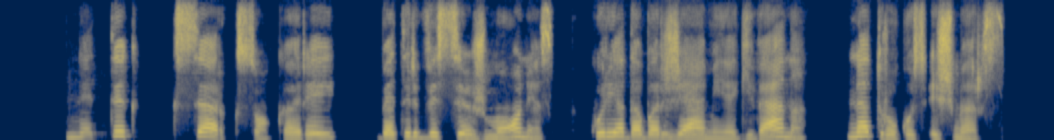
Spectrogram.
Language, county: Lithuanian, Alytus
